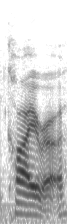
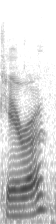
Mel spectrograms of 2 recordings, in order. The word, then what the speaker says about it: Kyra: my whole life with people calling me Kyra, which is understandable because that is literally how my name is spelt, but it's obviously pronounced Kira, so I'm always shocked when people get it right first time.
